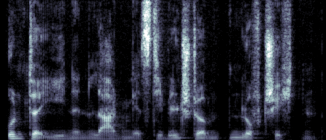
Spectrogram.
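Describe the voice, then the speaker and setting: A man's voice: rumbling low, lively intonation, moderate pace, creaky, husky. A man reading a vintage science fiction story aloud as scripted literary narration. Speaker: audiobook reader.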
